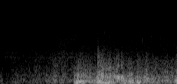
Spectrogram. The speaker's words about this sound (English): Overhead. A little bit of thunder and lightning happens.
